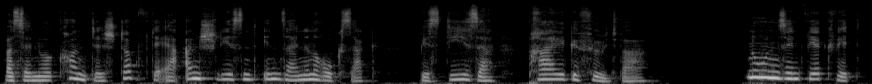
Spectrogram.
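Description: A woman narrating a children's storybook in a calm, measured, softly expressive way. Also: medium pitch.

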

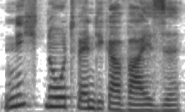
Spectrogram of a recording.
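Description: A woman doing a calm, musing little priest. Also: lowish voice, takes it slowly. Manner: quiet, mild, musing. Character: calm, thoughtful small old male priest.

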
